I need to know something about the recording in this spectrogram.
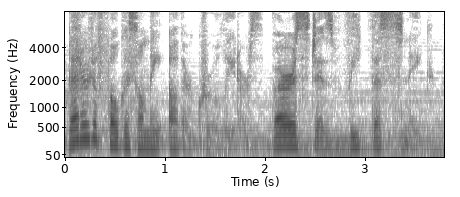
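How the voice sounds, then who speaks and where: An actress playing a brisk, worldly female underworld guide in a video game, wry and businesslike. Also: deep voice, sing-song, over music.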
